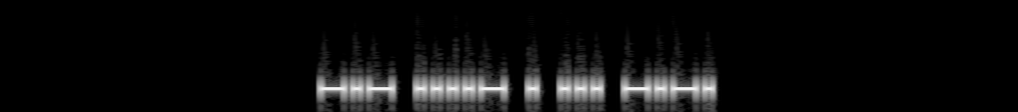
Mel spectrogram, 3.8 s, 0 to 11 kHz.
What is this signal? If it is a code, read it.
Morse code, heard as a keyed tone, about 37 wpm, 700 Hz. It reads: K4ESC
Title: USA Call Signs - 5 Characters - 2x Character Spacing - 40wpm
